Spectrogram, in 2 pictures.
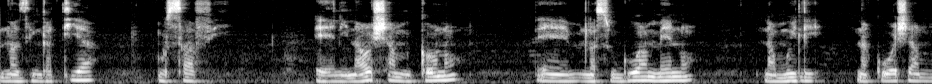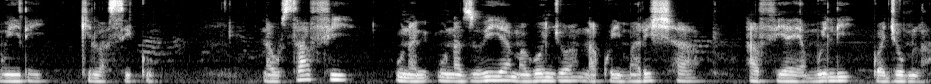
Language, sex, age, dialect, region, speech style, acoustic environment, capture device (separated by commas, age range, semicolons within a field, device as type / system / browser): Swahili, male, 25-34, Kenya - Nairobi Sheng-influenced, Kenya, relaxed, silence, mobile / Linux / Chrome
